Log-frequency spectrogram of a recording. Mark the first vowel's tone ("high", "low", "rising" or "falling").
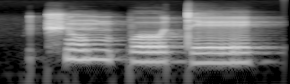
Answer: high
